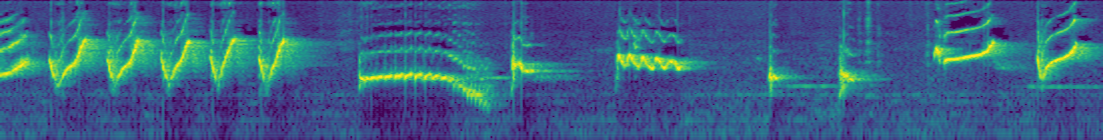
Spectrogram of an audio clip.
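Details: Asian pied starling singing a varied fill-in song to set other starlings singing: five rapid V-shaped whistles, a long descending whistle, then scattered short clear whistled notes.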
